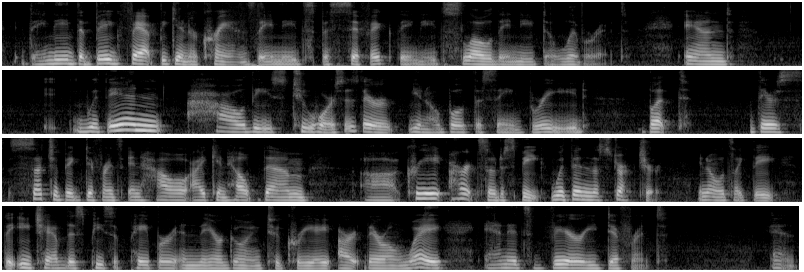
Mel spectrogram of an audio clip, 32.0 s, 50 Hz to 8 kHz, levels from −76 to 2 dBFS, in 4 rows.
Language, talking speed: English, 145 wpm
